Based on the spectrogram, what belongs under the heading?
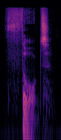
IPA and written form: θɔːt (thought)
